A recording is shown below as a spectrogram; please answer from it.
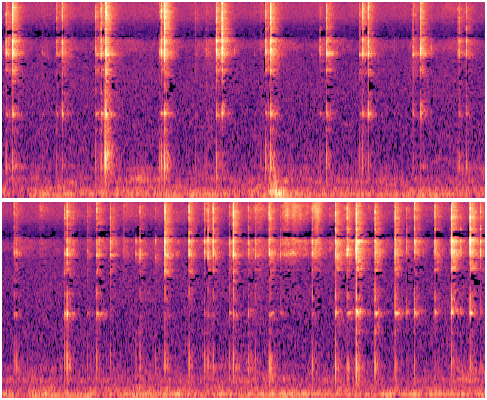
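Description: Fingernails slowly tap a small, hollow, cylindrical silver metal spray bottle with a ridged cap. The taps make a quiet, uneven series of sharp, bright metallic clicks with a high ring that dies away almost instantly.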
